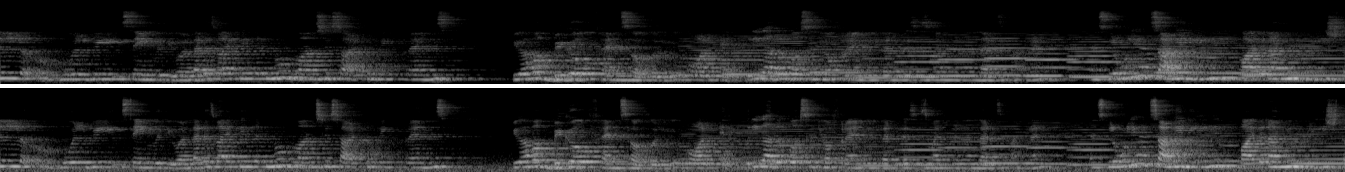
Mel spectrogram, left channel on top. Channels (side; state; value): right; noise; rumble, 18 dB below the sound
